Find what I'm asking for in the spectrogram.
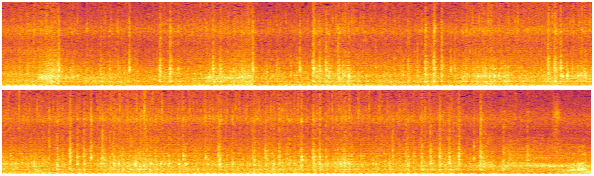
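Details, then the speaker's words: Automatic scooter CVT opened up: steady idle with a rough clattering knock and gritty grind from the belt side. The drive belt is damaged and the rear pulley bearing has failed, caused by a worn roller housing; described as severe damage. "bongkat wow suaranya [Tepuk tangan] mengerikan wah benar bisa dilihat Bro ya Coba bunyikan Bung kerusakannya parah [Tepuk tangan] sehingga timbul suara"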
